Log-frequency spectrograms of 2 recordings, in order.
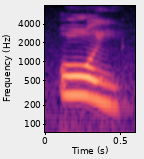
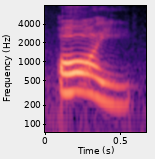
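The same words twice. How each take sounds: First: The vowel of the diphthong is closed. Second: The vowel of the diphthong is open.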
